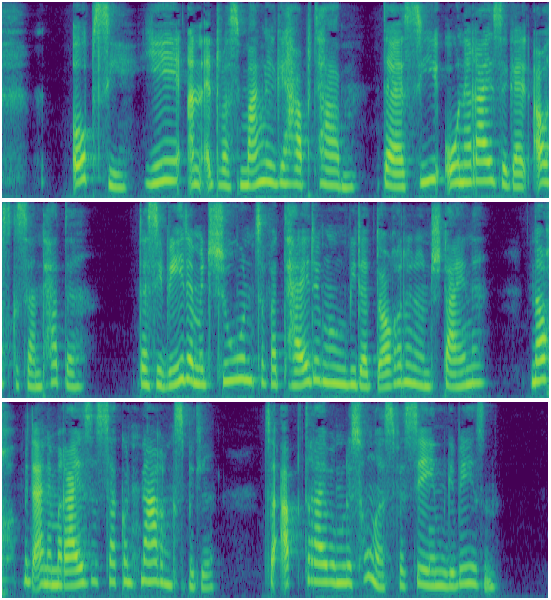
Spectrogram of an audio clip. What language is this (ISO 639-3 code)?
deu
